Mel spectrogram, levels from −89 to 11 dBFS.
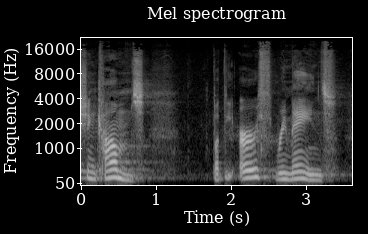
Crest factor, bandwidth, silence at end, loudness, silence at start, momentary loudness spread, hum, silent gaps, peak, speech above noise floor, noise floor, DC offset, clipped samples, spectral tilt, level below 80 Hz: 20 dB; over 20 kHz; 0.2 s; -21 LUFS; 0 s; 13 LU; none; none; -4 dBFS; 37 dB; -58 dBFS; under 0.1%; under 0.1%; -3.5 dB/octave; -66 dBFS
